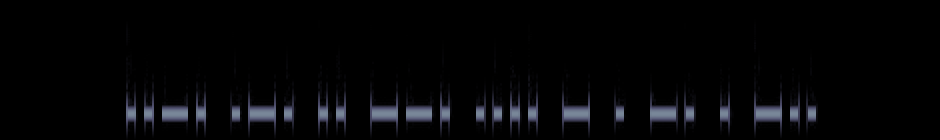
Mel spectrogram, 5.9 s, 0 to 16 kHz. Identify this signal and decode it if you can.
Morse code, heard as a keyed tone, about 22 wpm, 700 Hz. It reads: FRIGHTENED
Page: morse-code-ninja-practice-22wpm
